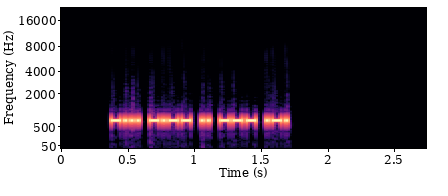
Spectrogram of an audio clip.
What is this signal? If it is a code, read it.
Morse code, heard as a keyed tone, about 48 wpm, 700 Hz. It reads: BYIOR
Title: Code Groups - 5 Letters - 50wpm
